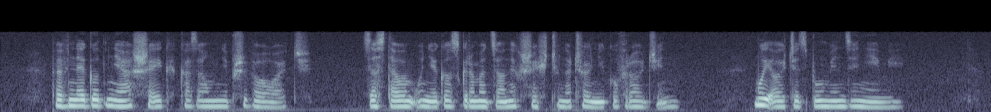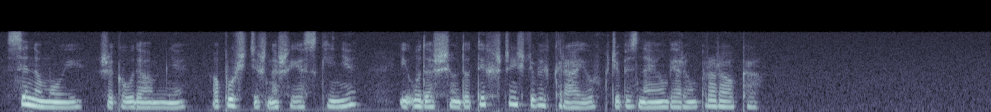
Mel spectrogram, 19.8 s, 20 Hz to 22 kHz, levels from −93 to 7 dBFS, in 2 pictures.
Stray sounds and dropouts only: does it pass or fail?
pass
